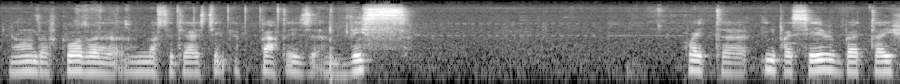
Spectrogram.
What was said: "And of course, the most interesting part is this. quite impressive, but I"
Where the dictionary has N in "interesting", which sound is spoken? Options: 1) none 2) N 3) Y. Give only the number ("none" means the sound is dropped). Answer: 1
